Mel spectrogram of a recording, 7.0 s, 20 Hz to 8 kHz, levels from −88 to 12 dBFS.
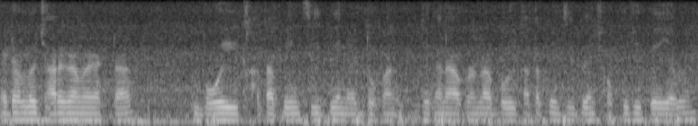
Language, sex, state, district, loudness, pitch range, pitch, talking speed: Bengali, male, West Bengal, Jhargram, -20 LUFS, 110-115 Hz, 115 Hz, 165 wpm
